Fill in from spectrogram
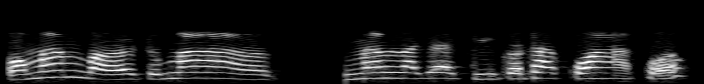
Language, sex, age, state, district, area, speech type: Assamese, female, 60+, Assam, Biswanath, rural, conversation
